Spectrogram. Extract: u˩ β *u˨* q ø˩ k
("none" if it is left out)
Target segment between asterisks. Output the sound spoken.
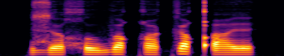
u˨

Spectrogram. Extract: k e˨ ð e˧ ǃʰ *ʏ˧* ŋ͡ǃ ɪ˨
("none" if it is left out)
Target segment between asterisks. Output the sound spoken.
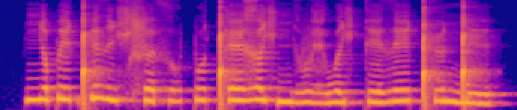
ʏ˧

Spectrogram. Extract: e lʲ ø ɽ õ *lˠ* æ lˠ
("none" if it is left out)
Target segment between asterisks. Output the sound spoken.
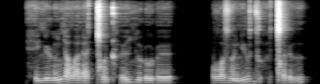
ʎ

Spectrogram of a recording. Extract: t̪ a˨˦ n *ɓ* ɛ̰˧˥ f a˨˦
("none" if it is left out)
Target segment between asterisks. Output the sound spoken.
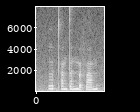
m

